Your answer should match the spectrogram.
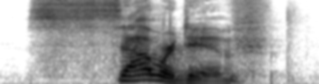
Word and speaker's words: Sourdif: It was uh, Justin Sourdif, uh, spelled like, pronounced like it's spelled S O U R D I F.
